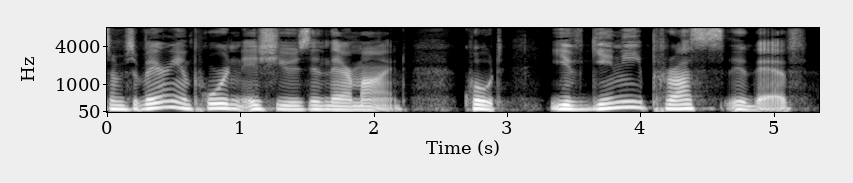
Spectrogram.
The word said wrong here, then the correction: Prigozhin: Progozen, not Zev, Zen, Progozen, according to Newsweek.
